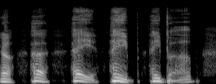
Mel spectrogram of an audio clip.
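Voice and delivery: stammering slowly and badly throughout. Joking about Hugh Grant in a role: bad Hugh Grant impression. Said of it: "a really bad Hugh Grant impression".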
